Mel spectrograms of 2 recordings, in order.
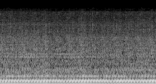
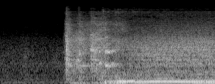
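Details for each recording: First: Ford Focus RS Mk1 just refitted after crankcase helicoil repair and new oil sump, first start-up, not yet warm: steady idle with deep even hum and faint light tappet tapping, typical for these engines; normal. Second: Ford Focus RS Mk1 petrol engine at first start after a crankcase helicoil repair and new oil sump, months off the road: rough, slightly misfiring start with light valve-train tapping that calms into a steadier idle.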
